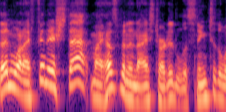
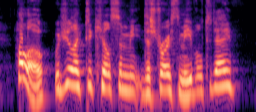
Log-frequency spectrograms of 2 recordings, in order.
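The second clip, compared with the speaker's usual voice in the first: very calm, even delivery; 7 semitones higher than usual. Imagining how that voice would sound, the speaker acts out its line very calmly. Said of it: "that voice very calmly going".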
